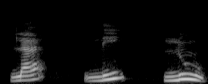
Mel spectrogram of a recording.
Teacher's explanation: اب آپ دیکھیں آپ نے لا بولا تو آپ جبڑا اوپر کی ڈائریکشن میں کھلا ہے. لا لی کے لیے نیچے ہوا جبڑا ایک کاؤنٹ کے لیے، اور زبان کا درمیانی حصہ اوپر ریز ہو گیا.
